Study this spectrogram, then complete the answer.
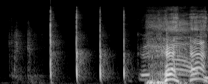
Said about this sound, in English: Golf clap. Sit back down.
